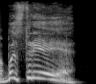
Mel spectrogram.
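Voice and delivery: high, hurrying yell; urgent shout. A narrator's reading. Gunner hurrying the rescuers, high shout. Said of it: "закричал Няма".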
